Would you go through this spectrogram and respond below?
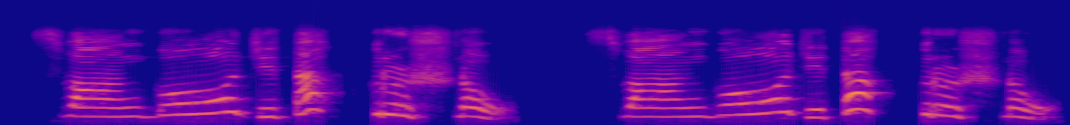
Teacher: ग और गो पूरा है, स्वांगो अवग्रह का हल्का सा खींचेंगे, जी रस्व और त के आगे विसर्ग का हल्का सा ख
